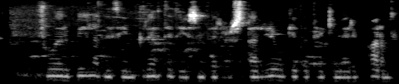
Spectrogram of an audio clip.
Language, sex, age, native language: Icelandic, female, 40-49, Icelandic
